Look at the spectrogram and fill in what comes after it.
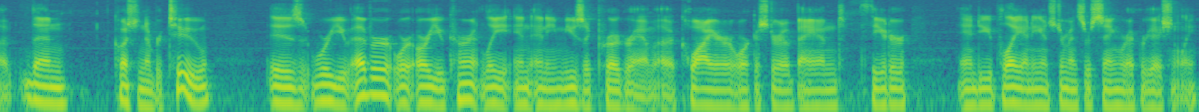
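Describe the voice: The voice has a fairly bright tone, ordinary pitch variation and a moderate pace. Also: man, low pitch for a man.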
